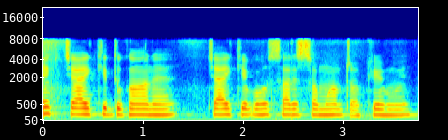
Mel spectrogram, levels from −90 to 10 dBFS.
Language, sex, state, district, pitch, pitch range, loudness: Hindi, male, Jharkhand, Deoghar, 170 Hz, 165-175 Hz, -16 LUFS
